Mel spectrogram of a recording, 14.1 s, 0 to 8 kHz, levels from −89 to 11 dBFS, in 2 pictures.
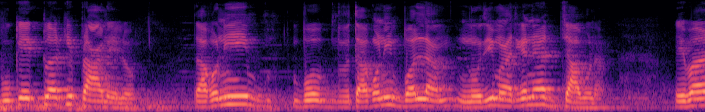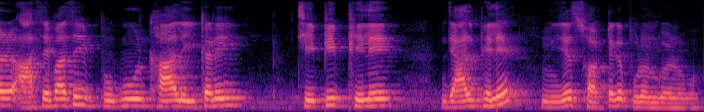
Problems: constant background noise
